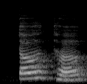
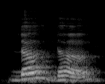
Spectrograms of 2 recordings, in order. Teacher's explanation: ત, થ અઘોષ, દ, ધ ઘોષ, તેમજ ત અને દ અલ્પપ્રાણ વ્યંજનો છે, તેમજ થ અને ધ એ મહાપ્રાણ વ્યંજનો છે.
